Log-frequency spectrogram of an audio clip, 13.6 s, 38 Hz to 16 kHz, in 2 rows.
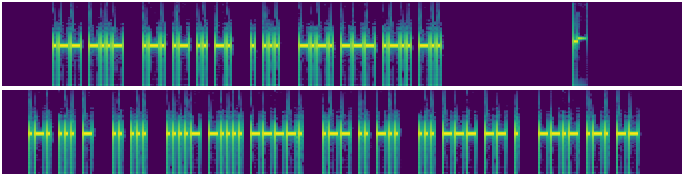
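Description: Rapid Morse code at about 40 words per minute sending common amateur radio QSO phrases, a single steady mid-pitched tone keyed in quick dots and dashes. Two long runs of sending are split by a short pause and one brief click.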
